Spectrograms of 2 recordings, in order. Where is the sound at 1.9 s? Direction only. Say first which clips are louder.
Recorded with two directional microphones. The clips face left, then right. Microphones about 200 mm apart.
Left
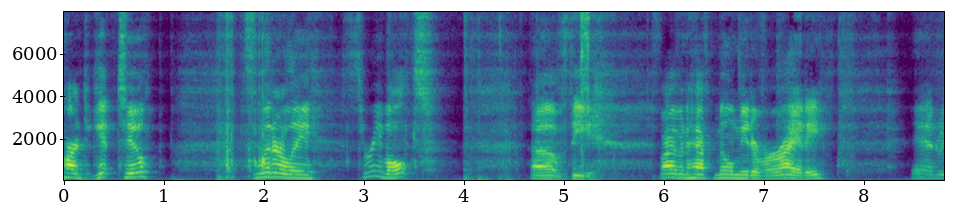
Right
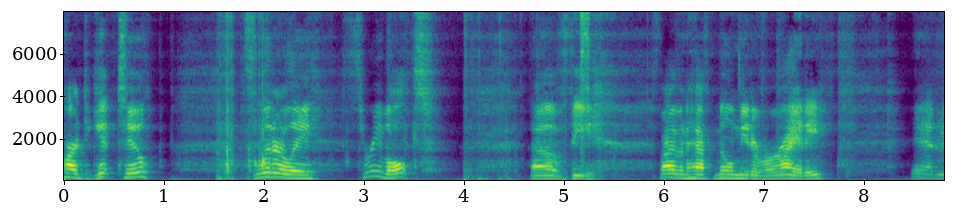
Right 5 dB; 25° right (ahead or behind).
